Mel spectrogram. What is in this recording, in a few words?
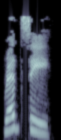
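"Red Sea", British English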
